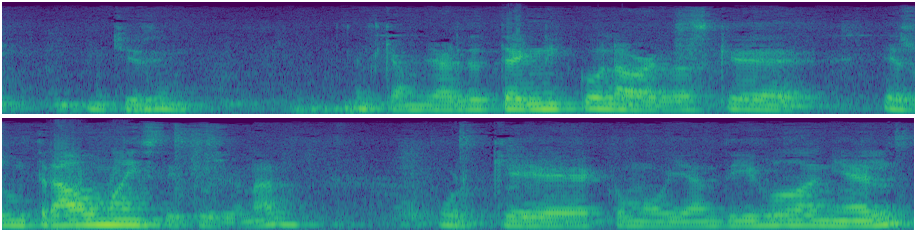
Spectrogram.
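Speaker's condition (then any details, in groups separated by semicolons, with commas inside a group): No condition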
